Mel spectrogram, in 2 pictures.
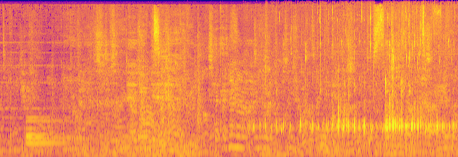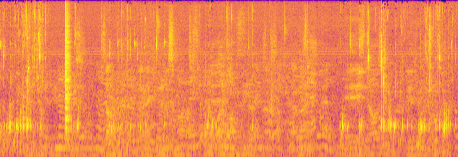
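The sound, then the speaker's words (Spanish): Water pours steadily into a container for several seconds while sodium chloride solutions are being prepared, a continuous splashing trickle with occasional drips and gurgles that swell and ease throughout. “Bien, ya preparamos las soluciones de cloruro de sodio.”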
